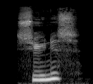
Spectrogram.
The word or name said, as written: synes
